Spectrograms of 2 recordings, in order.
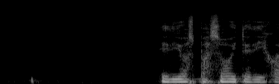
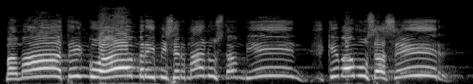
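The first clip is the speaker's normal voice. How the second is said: loud, high, slow wail to mother; imitated desperate child; 18 dB louder, slower than usual. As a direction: cry out as a hungry girl pleading for help. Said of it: "y la ve llorando".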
